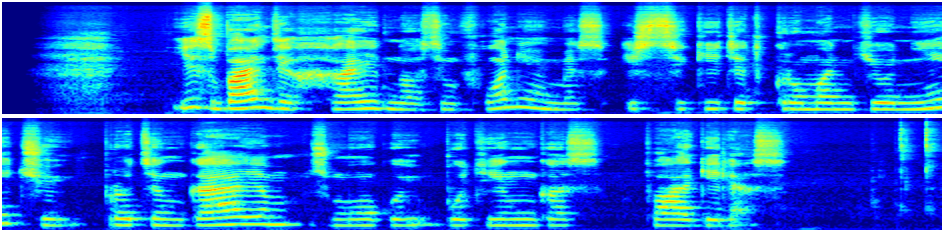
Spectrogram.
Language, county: Lithuanian, Marijampolė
